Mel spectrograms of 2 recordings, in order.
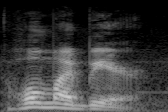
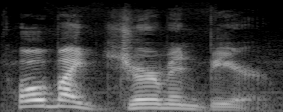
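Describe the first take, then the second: First: Said in the usual way. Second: Slowed down, leaning on "Hold" and "German"; slower punchline. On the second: Retold or imitated. Friend topping his own boast, slow and deliberate. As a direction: draw out "Hold my German beer" for the joke. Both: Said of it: "And he's like".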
